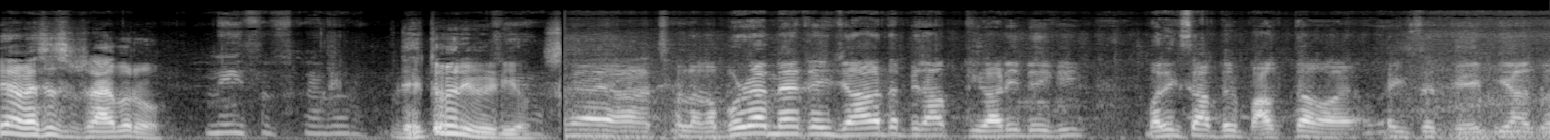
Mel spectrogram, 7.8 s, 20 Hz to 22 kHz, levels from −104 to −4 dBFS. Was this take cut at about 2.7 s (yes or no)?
yes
